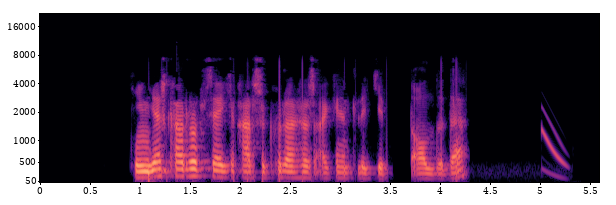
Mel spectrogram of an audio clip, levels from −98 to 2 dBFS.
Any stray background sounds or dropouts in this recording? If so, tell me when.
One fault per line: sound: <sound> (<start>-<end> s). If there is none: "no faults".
sound: chirp (5.0-5.3 s)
